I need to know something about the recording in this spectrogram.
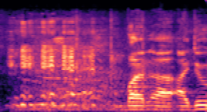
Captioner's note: laughter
